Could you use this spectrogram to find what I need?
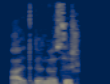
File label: "eidgenössisch", german; adjectives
